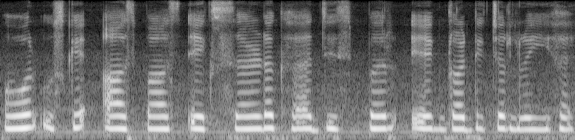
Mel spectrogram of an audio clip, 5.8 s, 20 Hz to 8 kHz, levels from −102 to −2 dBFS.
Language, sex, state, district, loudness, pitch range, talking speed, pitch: Hindi, female, Haryana, Charkhi Dadri, -16 LUFS, 260-270 Hz, 145 wpm, 265 Hz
